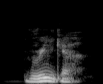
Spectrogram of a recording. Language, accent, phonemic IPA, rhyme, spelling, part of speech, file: English, Southern England, /ˈɹiːɡə/, -iːɡə, Riga, proper noun, LL-Q1860 (eng)-Riga.wav
- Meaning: 1. The capital city of Latvia 2. The Latvian government 3. A place in the United States: A township and unincorporated community therein, in Lenawee County, Michigan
